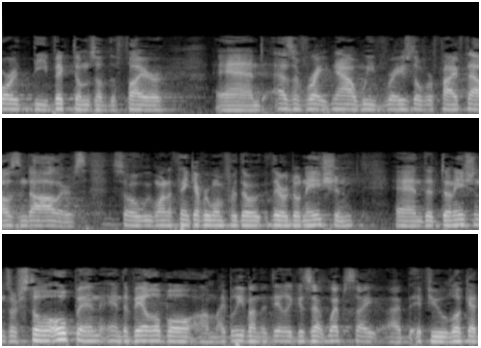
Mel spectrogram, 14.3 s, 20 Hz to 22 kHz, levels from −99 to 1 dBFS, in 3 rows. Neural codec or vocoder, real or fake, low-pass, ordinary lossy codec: none; real; 7.2 kHz; MP3, 32 kbps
